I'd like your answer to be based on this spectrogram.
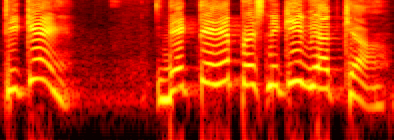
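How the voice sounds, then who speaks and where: A woman tutoring for an exam who takes her time, puts a question to herself, answers it and says the key word again. Her voice sits very high and lively, bright and tense. The sound is dry and close. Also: normal speed, no room sound. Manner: repeats key words, asks and answers her own questions. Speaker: Hindi literature exam tutor. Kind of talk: quiz explanation lesson.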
